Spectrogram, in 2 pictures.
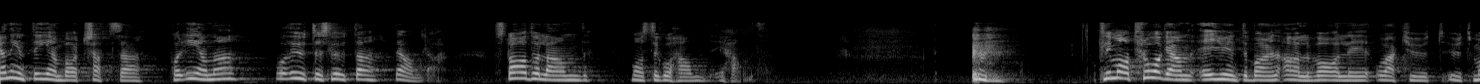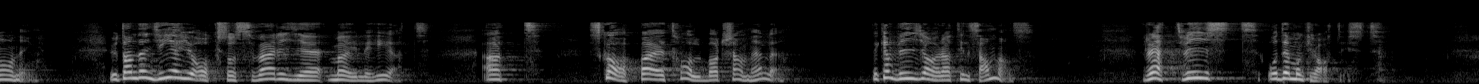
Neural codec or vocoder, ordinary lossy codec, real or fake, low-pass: none; MP3, 32 kbps; real; 7.2 kHz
